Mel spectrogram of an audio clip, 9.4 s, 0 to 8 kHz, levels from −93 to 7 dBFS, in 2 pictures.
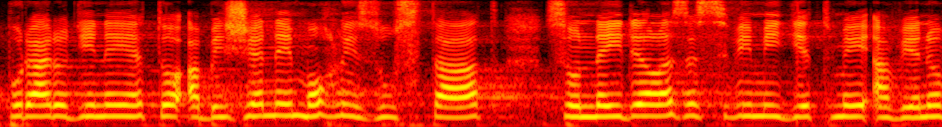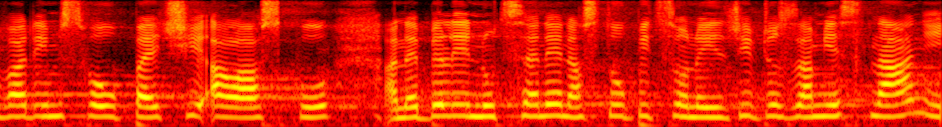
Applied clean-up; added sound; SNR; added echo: none; none; none; none.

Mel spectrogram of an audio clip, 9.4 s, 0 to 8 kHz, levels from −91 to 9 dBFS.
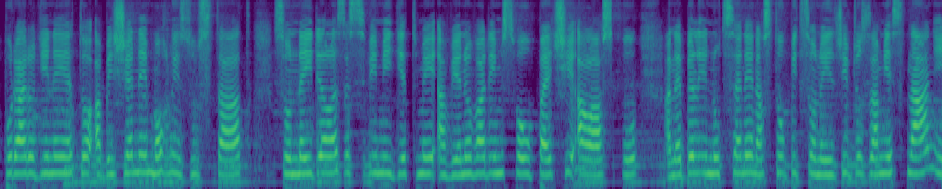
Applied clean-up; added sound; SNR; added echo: neural mask model RNNoise.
